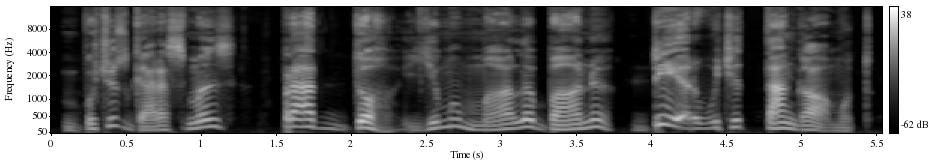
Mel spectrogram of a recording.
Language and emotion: Kashmiri, disgusted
